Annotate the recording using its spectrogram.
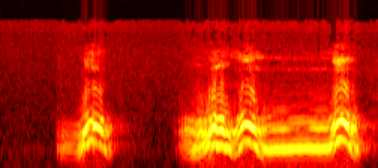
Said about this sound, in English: Now, at the barn. One long howl, two short, one yip and a woof.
